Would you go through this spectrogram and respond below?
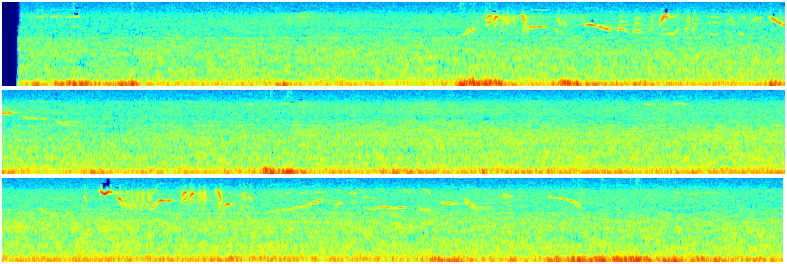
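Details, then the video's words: Spectacled Warbler singing on Tenerife: two short, scratchy, high-pitched song phrases several seconds apart, over heavy wind rumble. "Spectacled Warbler singing"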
